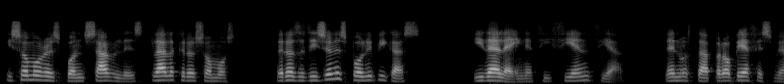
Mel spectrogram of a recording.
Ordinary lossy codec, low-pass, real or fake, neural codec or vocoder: none; none; fake; codec, 16 kHz, 0.2 kbps, FocalCodec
